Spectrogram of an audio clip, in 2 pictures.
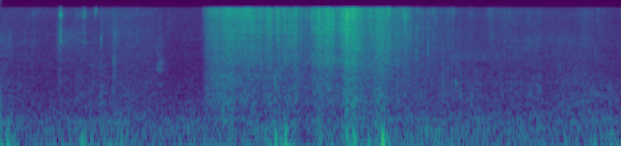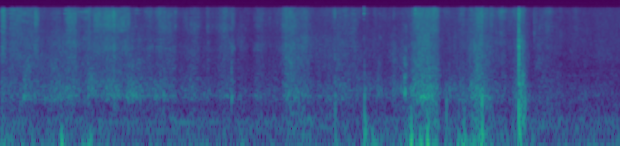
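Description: Oil paint being mixed on a palette: an irregular run of short noisy strokes starting about two seconds in, with a sharp knock near the end.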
